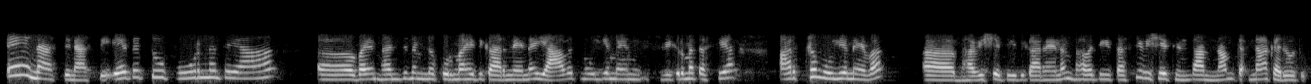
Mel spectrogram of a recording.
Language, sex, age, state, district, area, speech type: Sanskrit, female, 18-30, Kerala, Thiruvananthapuram, urban, conversation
